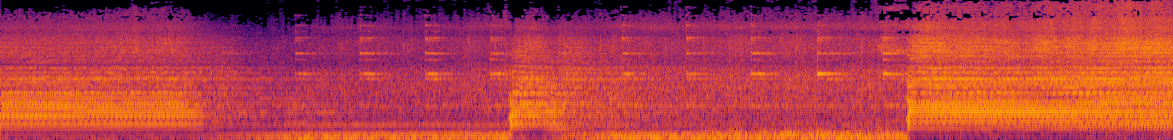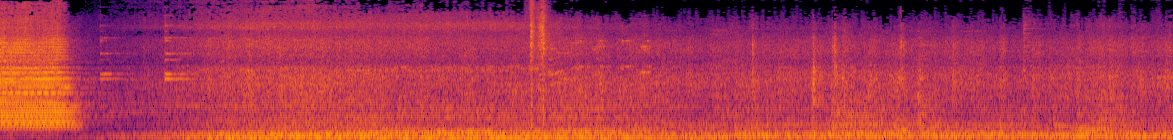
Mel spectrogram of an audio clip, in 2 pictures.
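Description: Diesel freight locomotive horn sounding three blasts as the train approaches: a long one, a short one about six seconds in, and a long one ending about sixteen seconds in, over the low drone of the engine. Then the locomotive and the loaded ribbon-rail flatcars of a continuous welded rail train roll past with a steady rumble and clatter of wheels on rail.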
